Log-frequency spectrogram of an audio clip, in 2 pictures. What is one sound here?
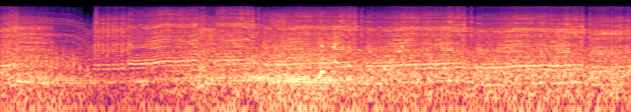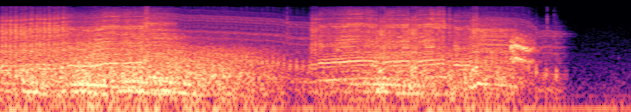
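A motorbike engine revs and drones as it rides.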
